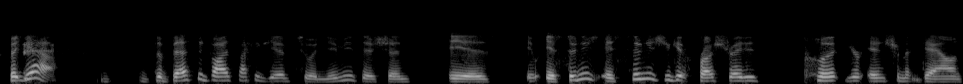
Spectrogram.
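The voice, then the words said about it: Slightly hoarse voice. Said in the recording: “my voice sounds a little hoarse.”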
